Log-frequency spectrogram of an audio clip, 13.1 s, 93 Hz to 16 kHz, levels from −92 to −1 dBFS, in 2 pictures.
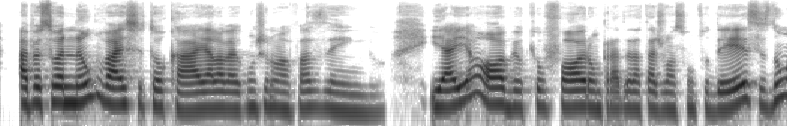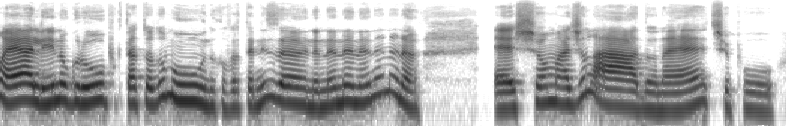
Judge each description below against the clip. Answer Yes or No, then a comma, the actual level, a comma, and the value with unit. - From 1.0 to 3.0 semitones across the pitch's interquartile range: No, average, 3.9 semitones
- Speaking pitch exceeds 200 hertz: Yes, high, 210 Hz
